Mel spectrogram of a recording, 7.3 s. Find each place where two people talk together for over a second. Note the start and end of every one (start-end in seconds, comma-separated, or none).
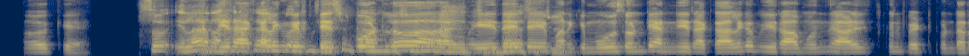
1.5-4.3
